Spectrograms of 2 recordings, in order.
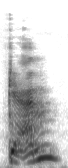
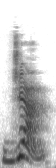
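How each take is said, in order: First: The word begins with a hard G sound. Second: The word begins with a J sound. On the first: The speaker calls it wrong. "that doesn't sound right" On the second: The speaker calls it right. "Try J instead"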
